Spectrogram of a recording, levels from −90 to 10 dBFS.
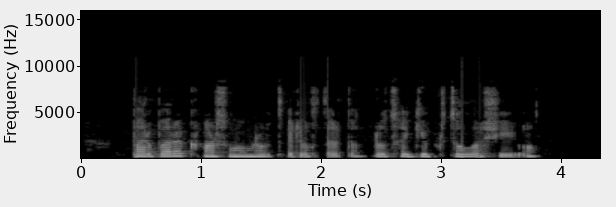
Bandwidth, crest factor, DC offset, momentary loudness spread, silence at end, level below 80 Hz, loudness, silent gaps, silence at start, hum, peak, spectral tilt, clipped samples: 8.2 kHz; 16 dB; under 0.1%; 9 LU; 0.5 s; -72 dBFS; -35 LUFS; none; 0.45 s; none; -18 dBFS; -5.5 dB/octave; under 0.1%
